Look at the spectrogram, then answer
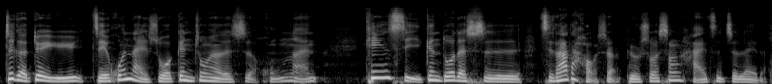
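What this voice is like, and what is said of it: Slight regional accent. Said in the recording (Chinese): “我刚刚可能有一点点口音”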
